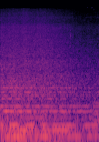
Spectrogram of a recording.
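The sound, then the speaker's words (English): Ocean waves wash back and forth over sand on a tropical shore, a steady, even surf roar that holds at the same level for two seconds with no voices. “The ocean washes back and forth over the sand.”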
